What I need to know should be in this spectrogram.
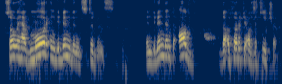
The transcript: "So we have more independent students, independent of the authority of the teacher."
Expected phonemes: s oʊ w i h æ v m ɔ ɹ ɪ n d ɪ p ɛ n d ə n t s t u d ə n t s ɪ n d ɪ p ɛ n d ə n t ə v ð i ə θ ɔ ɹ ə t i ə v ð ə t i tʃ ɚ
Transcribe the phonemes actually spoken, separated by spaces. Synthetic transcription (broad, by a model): s oʊ w i h æ v m ɔ ɹ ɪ n d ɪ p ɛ n d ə n t s t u d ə n t s ɪ n d ɪ p ɛ n d ə n t ə v ð i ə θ ɔ ɹ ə t i ə v ð ə t i tʃ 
